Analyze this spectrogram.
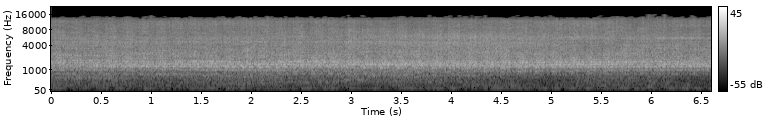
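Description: Steam locomotive sounds from a Bachmann factory-installed sound decoder in an N scale Pere Marquette model, playing through its tiny onboard speaker along with faint wheel-on-rail noise. The sound runs steady without a break as the engine crosses the auto-reversing section, meaning the reverser switched polarity cleanly with no glitch.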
